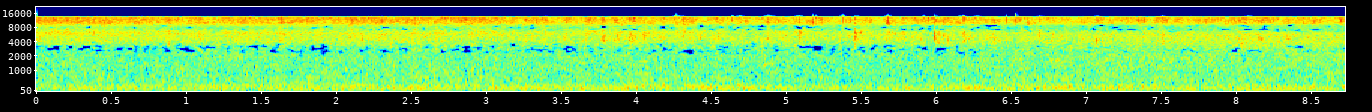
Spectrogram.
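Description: Steady hiss of heavy rain and rushing floodwater, even and unchanging throughout.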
